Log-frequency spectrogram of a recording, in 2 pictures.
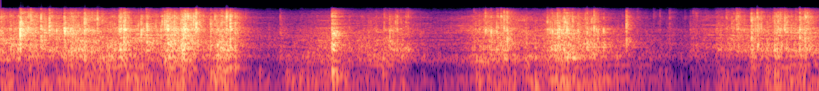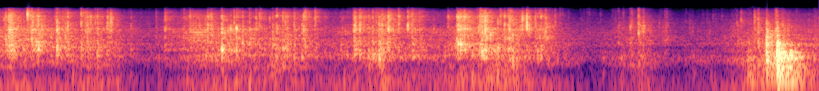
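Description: Plastic instant-ramen packet crinkling in a series of rustling bursts, each a second or two long with short pauses between, as it is handled and cut open with scissors.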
